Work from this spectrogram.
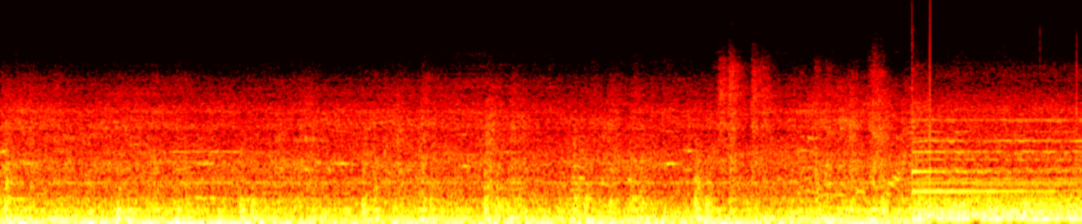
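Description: Onboard rumble of the Manahan passenger train from Solo to Jakarta running steadily on rails, a continuous loud low roar with faint rhythmic wheel clatter, and a tonal hum joining near the end.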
